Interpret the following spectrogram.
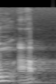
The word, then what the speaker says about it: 음압: 음악 병실 아니고 음압 병실입니다.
